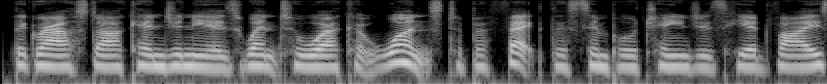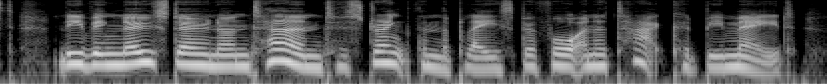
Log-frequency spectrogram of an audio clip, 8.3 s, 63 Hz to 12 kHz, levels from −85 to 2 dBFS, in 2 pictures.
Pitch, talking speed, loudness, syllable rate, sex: 185 Hz, 210 wpm, -20 LUFS, 6.0 syllables/s, female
